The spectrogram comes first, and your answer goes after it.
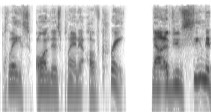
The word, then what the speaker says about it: Crait: You can now visit the Planet of Crate, that's spelled Crait, during Star Tours.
